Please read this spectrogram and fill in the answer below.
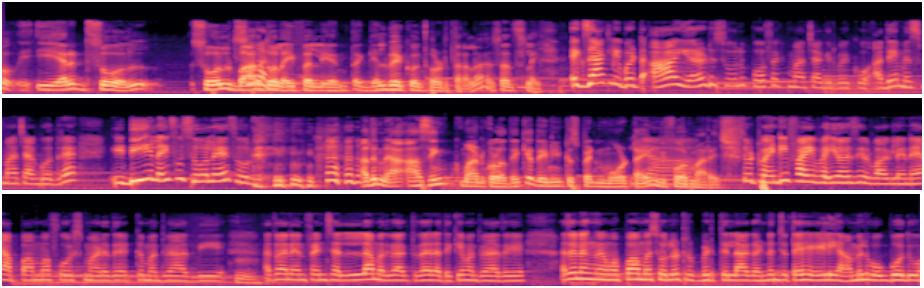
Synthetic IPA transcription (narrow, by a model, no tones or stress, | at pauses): soiːɛɾəɖsoːl | soːlbaːɾd̪oːlɐjfɐlːiɐnt̪ɐɡɛlbeːkuɐnt̪ɐɦoːɖt̪a̰ːɾɐ̰lːʋasoitslɐ̰jfeɡsaːk̚ʈlibɐʈaːɛɾɐɽusoːlpɐɾfek̚ʈmaːt͡ʃaːɡiɾbeːkuʔɐ̰d̪eːmismaːt͡ʃaːɡoːd̪ɾe̞ | iɖilɐjfsoːlesoːl | ɐd̪ɐnːɐʔaːsiŋkmaːɖkɔɭoːd̪ɐkːed̪eniːɖ̚ʈuspeɳɖmoːɾʈajmbifoːɾma̰ːɾḛd͡ʒsoːʈʋeɳʈipʰɐjʋjiɾsiɾɐʋaːɡleːneːɐpːaɐmːɐfʰoːɾsmaːɽɐd̪ɐkːemɐd̪ʋeaːd̪ʋiɐt̪ʰʋaːnɐnɐfɾeɳɖsɛlːɐmɐd̪ʋeaːɡ̚t̪id̪aːɾiɐd̪ɐkːemɐd̪ʋeaːd̪ʋi | ɐt̪ʰʋanɐŋɡɐɐpːaɐmːɐsoːloʈɾip̚biɽt̪ilːɐɡɐɳɖɐnd͡ʒot̪eɦe̞ːɭiaːmeːlɦo̞ːɡ̚bo̞ːd̪u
